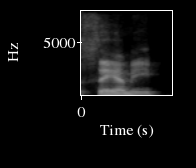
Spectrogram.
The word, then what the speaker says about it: Sami: place in uh amongst the Sami people s-a-m-i and it's pronounced that way uh they were at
